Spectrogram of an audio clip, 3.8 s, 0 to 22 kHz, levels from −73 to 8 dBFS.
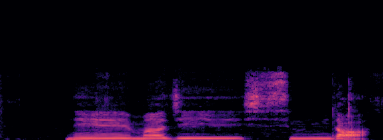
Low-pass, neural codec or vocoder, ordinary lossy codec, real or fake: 10.8 kHz; none; Opus, 24 kbps; real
